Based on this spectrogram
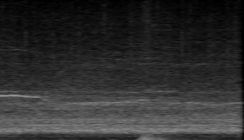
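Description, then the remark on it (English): A concert audience cheers on cue from the stage so it can be recorded, loudly in a dense, steady roar of shouts and whoops that holds for the whole moment, with a thin high whistle briefly riding on top at the start. “Everybody start cheering.”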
